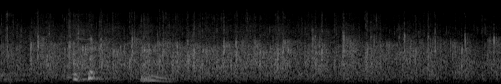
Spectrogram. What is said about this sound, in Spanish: Apláudele fuerte al Señor. Amén.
